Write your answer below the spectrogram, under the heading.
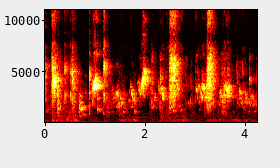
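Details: Bonded pair of peach-faced lovebirds, female visiting nest box, chatter in rapid, shrill, overlapping chirps and squeaks, bursts every half second or so in a small room.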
